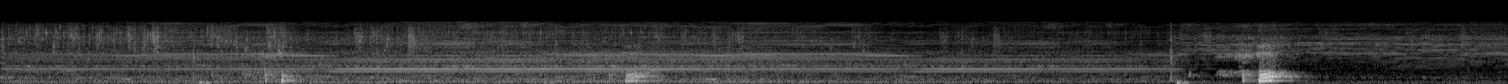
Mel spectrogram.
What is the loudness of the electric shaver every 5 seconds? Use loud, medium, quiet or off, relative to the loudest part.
loud, loud, medium.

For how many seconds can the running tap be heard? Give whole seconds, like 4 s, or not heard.
15 s.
